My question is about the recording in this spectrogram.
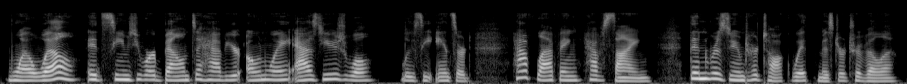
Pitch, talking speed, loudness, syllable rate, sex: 195 Hz, 180 wpm, -20 LUFS, 5.0 syllables/s, female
